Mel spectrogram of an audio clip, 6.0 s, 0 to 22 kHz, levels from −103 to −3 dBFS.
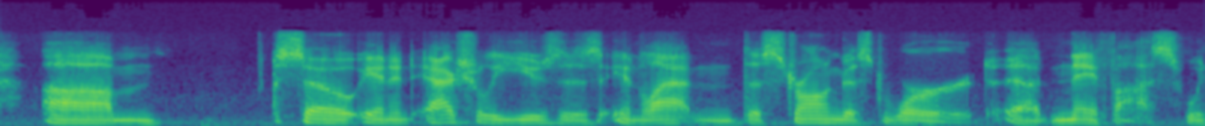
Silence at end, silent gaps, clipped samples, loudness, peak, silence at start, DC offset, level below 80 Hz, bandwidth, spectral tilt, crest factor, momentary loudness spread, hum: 0 s; none; under 0.1%; -24 LUFS; -4 dBFS; 0 s; under 0.1%; -62 dBFS; 8.4 kHz; -3.5 dB/octave; 20 dB; 8 LU; none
